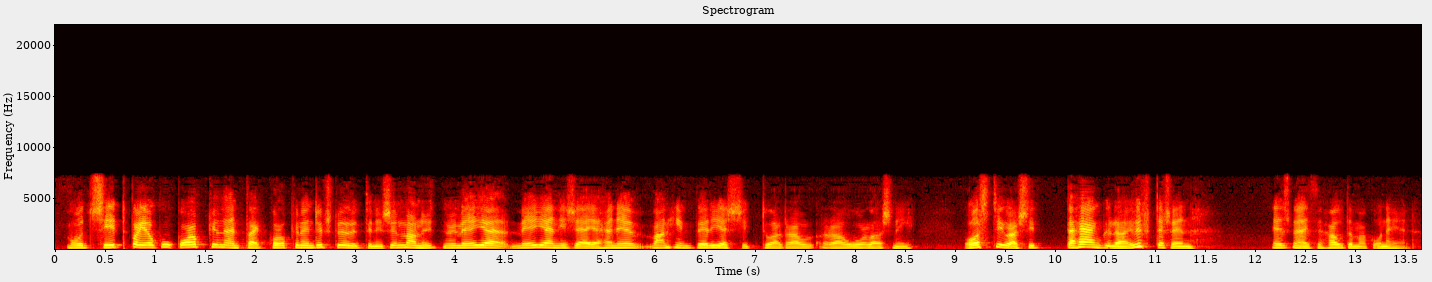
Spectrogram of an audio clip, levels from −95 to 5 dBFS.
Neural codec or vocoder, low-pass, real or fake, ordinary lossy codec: codec, 16 kHz, 1.1 kbps, Voila-Tokenizer; 7.2 kHz; fake; none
